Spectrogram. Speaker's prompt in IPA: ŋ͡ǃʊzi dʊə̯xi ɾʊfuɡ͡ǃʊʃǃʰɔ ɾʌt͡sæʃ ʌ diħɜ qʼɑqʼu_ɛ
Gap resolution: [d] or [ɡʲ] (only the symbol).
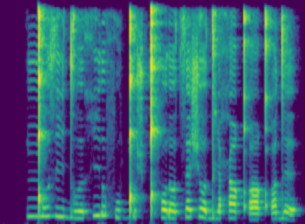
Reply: d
